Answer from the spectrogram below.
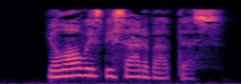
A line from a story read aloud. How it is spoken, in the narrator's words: Mia said softly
